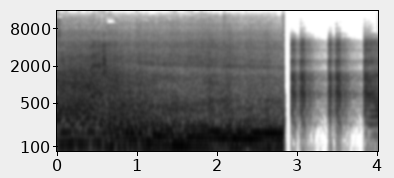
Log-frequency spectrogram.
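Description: Edited intro sound: a loud, steady low drone that cuts off abruptly about three seconds in, followed by a few short tonal blips.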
